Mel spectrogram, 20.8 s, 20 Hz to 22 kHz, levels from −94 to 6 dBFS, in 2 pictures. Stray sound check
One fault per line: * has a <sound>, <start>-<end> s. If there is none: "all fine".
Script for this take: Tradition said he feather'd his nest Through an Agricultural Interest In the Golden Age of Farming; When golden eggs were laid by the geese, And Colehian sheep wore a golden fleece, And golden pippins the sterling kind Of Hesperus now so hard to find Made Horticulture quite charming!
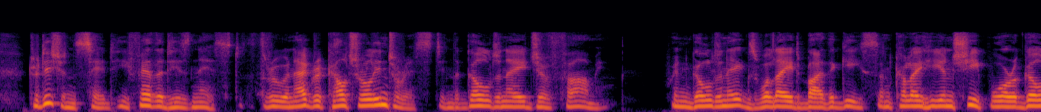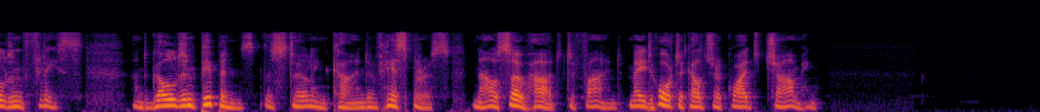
all fine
